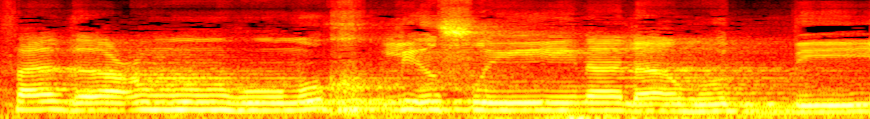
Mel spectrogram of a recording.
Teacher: Dal ini ialah tarful lisan wa usulus thanaya al-ulya. Hujung lidah, ya, hujung lidah yang bertemu dengan hujung lidah ni bertemu dengan penyirat gigi ataupun pemegang gigi itu. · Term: makhraj dal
